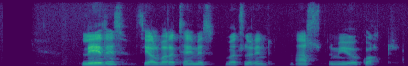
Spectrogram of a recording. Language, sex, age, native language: Icelandic, male, 50-59, Icelandic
